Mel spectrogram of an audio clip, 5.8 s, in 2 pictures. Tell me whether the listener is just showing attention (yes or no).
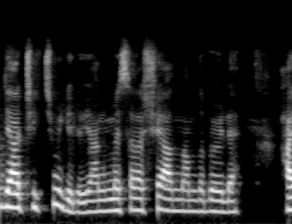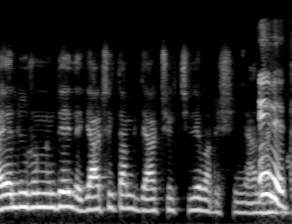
no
